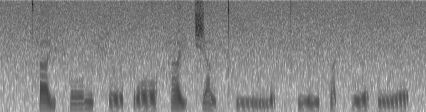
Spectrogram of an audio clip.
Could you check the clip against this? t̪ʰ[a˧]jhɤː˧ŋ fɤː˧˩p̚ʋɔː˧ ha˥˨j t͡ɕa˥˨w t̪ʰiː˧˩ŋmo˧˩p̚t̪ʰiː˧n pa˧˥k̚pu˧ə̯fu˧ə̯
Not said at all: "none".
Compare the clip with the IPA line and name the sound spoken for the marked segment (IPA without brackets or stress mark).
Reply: a˧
